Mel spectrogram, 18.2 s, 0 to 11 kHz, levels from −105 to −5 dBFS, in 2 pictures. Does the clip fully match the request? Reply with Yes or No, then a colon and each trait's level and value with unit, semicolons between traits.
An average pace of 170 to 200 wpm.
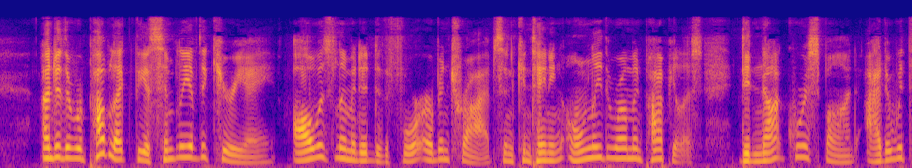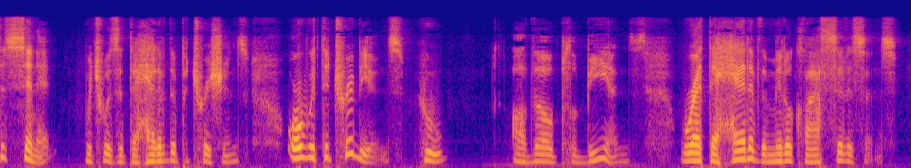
Yes: average, 175 wpm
